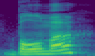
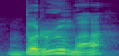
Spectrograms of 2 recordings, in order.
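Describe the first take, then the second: First: It is said as two syllables, Bul-ma. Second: It is said as three syllables, Bu-ru-ma. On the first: "English version" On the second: "which is her Japanese name"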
